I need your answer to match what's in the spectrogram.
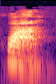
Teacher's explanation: Transformation is pronounced as hua. Hua. Yeah, it's the fourth tone.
